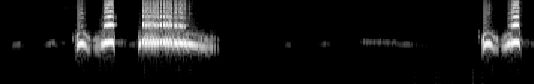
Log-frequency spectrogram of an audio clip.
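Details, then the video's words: Decoy spotted dove, caged, giving its steady 'trơn ròng' lure call: two brief hoarse notes followed by a long sustained coo, then silence before the next pair of short notes begins. "Tiếng cu gáy trơn ròng thúc gù gáy kích bổi nhanh nổi / Cu gáy gọi trơn ròng"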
